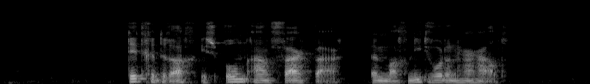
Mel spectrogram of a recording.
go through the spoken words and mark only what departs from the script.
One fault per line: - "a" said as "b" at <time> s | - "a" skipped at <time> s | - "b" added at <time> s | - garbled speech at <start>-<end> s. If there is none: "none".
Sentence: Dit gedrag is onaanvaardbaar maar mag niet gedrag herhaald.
- "maar" said as "en" at 3.7 s
- "gedrag" said as "worden" at 4.3 s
